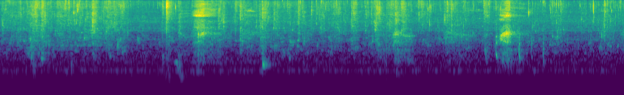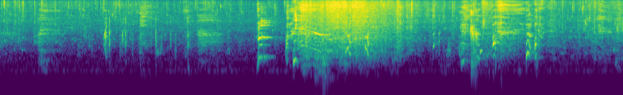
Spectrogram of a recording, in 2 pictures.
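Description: Swimming-pool water splashing and lapping as a person swims, with scattered small splashes. About eighteen seconds in comes a louder burst of heavy splashing that lasts a few seconds.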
